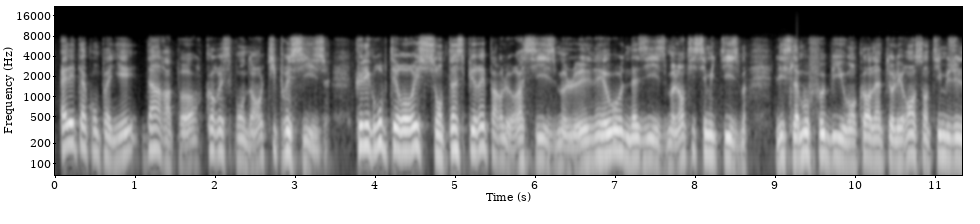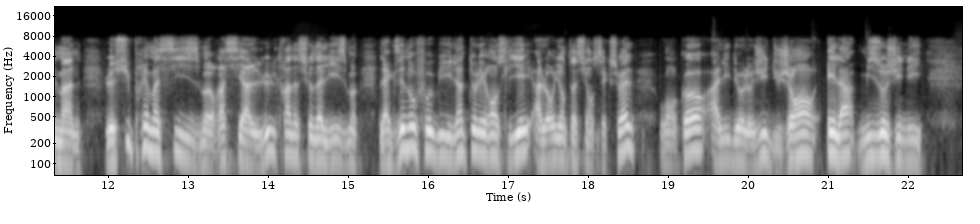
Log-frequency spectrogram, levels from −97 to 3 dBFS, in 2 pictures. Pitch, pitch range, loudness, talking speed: 130 Hz, 115-150 Hz, -17 LUFS, 120 wpm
